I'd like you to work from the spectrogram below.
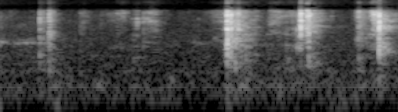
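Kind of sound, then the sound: household object, shuffling tarot cards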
